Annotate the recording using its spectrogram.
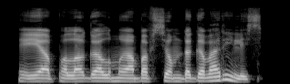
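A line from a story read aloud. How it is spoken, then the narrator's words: Cold remark. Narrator (Russian): заметил Мердок холодно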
